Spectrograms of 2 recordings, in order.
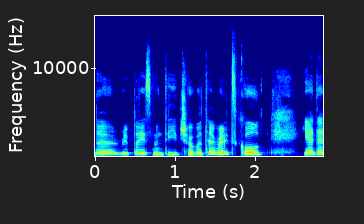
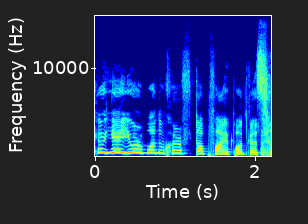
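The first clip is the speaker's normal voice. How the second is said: put-on chirpy teen; 9 semitones higher than usual. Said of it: "It was like".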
